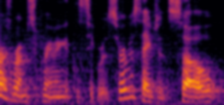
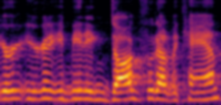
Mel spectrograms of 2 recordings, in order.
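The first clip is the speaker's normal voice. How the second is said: mock, raw, screamed tirade; 5 semitones higher, 5 dB louder than usual. Retelling a scene shouting at the Secret Service agent: imitating screaming at someone. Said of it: "I'm screaming at the Secret Service agent".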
